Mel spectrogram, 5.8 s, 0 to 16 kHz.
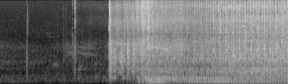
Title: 2H klappert / KRÜMMERRISS!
